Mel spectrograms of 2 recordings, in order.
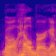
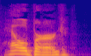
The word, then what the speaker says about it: Helberg: Simon Hedberg, Helberg, I mean, and... – yeah, he's still friends with him. You got his name wrong. – Helberg.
